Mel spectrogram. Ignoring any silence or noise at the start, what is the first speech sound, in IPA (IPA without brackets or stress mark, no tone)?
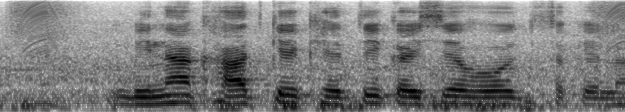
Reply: b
